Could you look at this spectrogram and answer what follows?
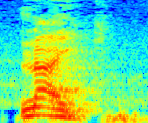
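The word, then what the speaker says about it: knight: এবার আমরা আসবো কে সাইলেন্ট লেটার। নি, নট, নো, নাইট এর প্রত্যেকটা ক্ষেত্রেই কে কিন্তু কোনো উচ্চারণ নেই, অর্থাৎ কে এখানে সাইলেন্ট লেটার।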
